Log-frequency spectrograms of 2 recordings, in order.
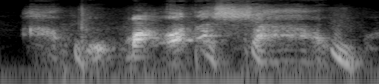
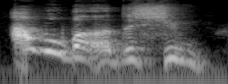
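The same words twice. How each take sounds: First: Very high, mock-tantrum wail; retold wailing demand. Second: Loud, high demand; retold demand. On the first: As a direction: stretch it up into a high whine. Repeats the demand, more worked up. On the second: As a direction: demand it with force. Demanding his lost shoe back.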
